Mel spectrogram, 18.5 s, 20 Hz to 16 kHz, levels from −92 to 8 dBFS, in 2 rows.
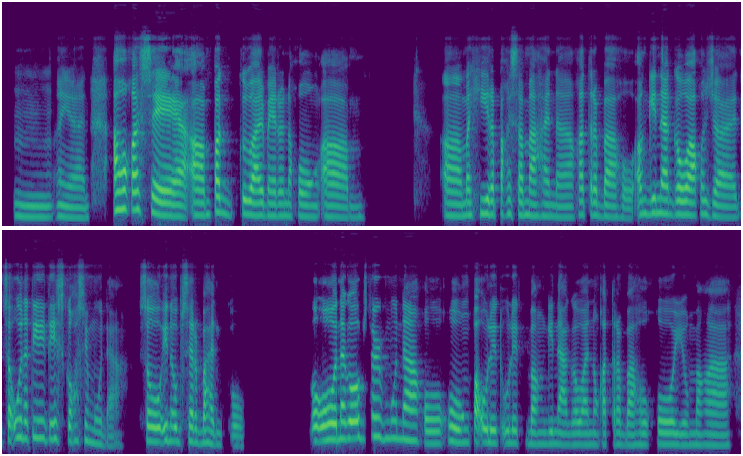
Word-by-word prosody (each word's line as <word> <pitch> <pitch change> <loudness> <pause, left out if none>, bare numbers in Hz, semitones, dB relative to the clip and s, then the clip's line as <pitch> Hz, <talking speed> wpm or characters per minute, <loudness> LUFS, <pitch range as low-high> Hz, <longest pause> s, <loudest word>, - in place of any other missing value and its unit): Hmm, 175 -2 -8
ayan. 170 -3 -6 0.3
Ako 295 +2 +8
kasi, 255 -9 +6 0.2
uhm, 205 0 +4
'pag 225 -3 +3
kunwari 205 -3 +4
mayro'n 195 -1 -2
akong, 180 -1 -5
uhm, 170 -1 -2 1.0
ah, 195 -2 0
mahirap 215 +2 -2
pakisamahan 200 -3 -2
na 175 -1 -6
katrabaho, 185 -7 -2
ang 220 +1 -2
ginagawa 220 -3 +4
ko 225 - -5
diyan 175 -4 -3
sa 250 - 0
una 285 -2 -1
tinitiis 280 -3 -1
ko 235 0 -5
kasi 245 +1 -7
muna. 195 -4 -11 0.2
So, 230 -2 +1
inoobserbahan 220 -5 -2
ko. 160 -1 -10 0.9
Oo 240 +3 +5
nag-o-observe 280 +3 +4
muna 270 -3 0
ako 195 -3 -4
kung 220 -3 +1
paulit-ulit 205 -1 -1
bang 190 0 -5
ginagawa 180 -1 -4
nung 180 -1 -12
katrabaho 180 -1 -6
ko 185 -1 -1
yung 175 0 -9
mga, 175 -1 -6
200 Hz, 135 wpm, -21 LUFS, 180-230 Hz, 1.0 s, Ako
